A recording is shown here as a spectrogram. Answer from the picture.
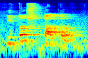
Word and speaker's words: ইতস্তত: এখানেও ঠিক একই রকম ইতস্তত, এই অধ্বনিটা রেখে দিচ্ছি, কিন্তু অনেক ধ্বনি আছে সেক্ষেত্রে আমরা অধ্বনিটা রাখছি না।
